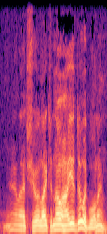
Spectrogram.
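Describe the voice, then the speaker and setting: An actor playing a mild-mannered, middle-aged American friend in a 1950s radio drama, hesitant and astonished, full of doubtful questions. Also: male voice, fairly high pitch, fast, a little mellow, lightly acted. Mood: curious. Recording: dull old radio recording.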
